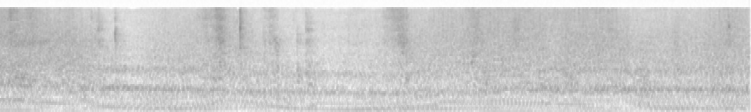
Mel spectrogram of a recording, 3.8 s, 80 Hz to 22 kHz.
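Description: Tires squeal on a V8-swapped Nissan Skyline R34 as it drifts in the Forza Horizon 2 racing game, a continuous wavering screech over a steady engine drone, loud and close throughout.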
